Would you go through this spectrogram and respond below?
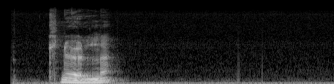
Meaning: definite plural of knøl
- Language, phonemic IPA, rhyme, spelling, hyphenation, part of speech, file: Norwegian Bokmål, /knøːlənə/, -ənə, knølene, knø‧le‧ne, noun, Nb-knølene.ogg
